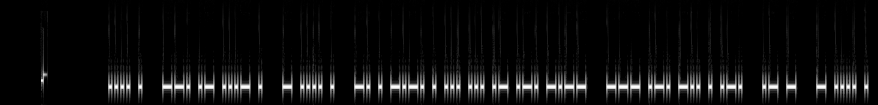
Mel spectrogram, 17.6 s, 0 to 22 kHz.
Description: Morse code, heard as a keyed tone, about 21 wpm, 700 Hz. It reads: HE GAVE THE NECESSARY ORDER AT THE
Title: Sentences from Top 1000 Words - Review Part 2 - 20wpm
